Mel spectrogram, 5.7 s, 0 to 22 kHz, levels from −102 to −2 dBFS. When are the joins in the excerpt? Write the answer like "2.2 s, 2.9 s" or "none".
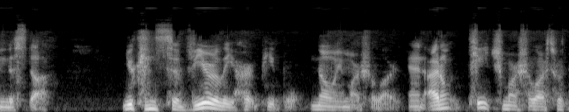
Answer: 4.0 s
